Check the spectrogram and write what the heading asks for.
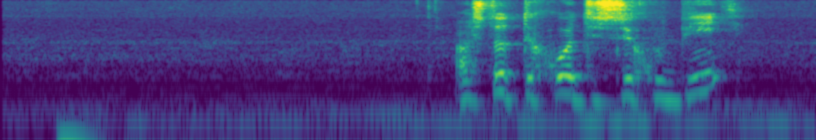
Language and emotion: Russian, neutral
